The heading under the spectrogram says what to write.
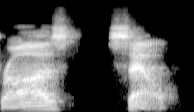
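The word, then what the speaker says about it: Brissell: It's spelled like Bras Cell.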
